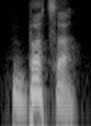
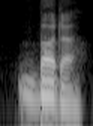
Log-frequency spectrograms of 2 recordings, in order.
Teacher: And this symbol is only used in American English, okay? And it shows that the letter T in American English sometimes sounds like a letter D. So Americans, in British English, we pronounce this butter, but some Americans pronounce it butter.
